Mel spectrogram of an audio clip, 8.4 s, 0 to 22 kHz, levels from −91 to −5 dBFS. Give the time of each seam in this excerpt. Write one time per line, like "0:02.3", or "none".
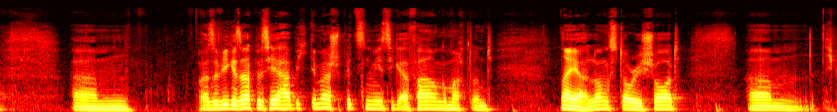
0:02.0
0:04.7

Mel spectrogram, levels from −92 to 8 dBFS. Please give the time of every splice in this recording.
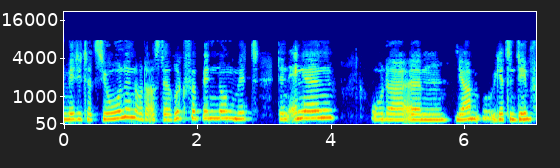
none

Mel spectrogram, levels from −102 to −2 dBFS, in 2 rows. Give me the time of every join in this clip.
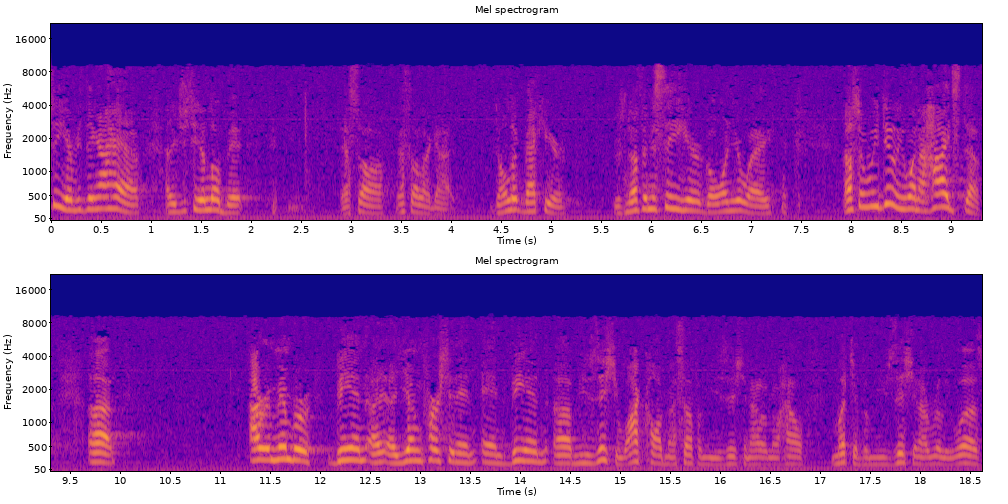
none

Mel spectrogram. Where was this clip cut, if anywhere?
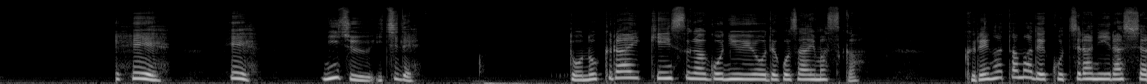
none

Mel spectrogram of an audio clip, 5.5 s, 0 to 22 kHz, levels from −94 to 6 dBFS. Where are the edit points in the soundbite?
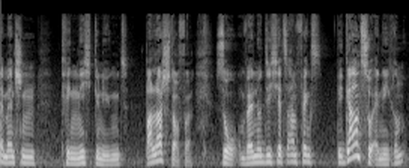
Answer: none

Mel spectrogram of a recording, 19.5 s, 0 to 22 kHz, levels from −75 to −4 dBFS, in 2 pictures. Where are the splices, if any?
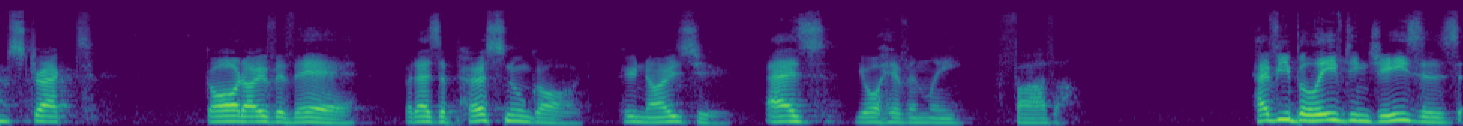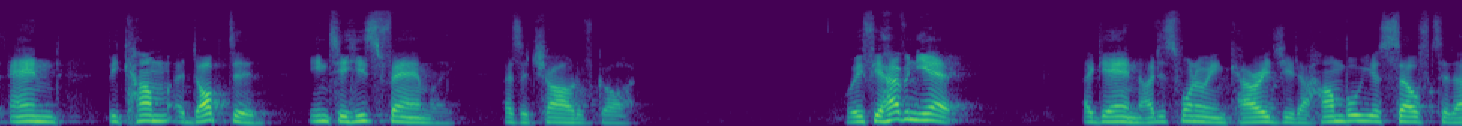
none

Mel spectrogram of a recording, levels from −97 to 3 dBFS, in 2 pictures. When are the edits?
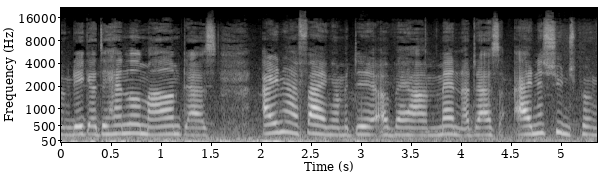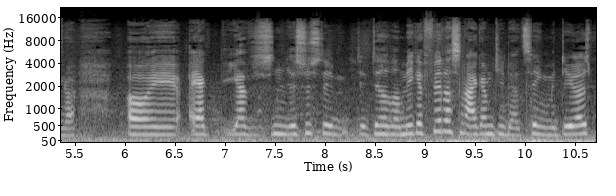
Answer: none

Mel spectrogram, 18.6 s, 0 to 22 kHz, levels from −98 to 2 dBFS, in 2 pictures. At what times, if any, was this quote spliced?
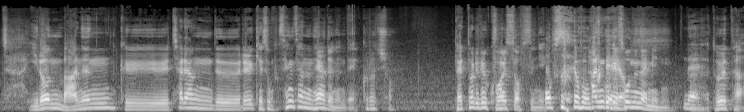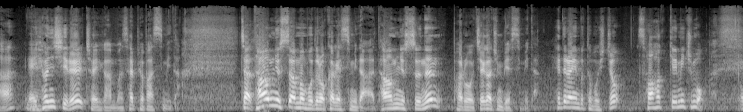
none

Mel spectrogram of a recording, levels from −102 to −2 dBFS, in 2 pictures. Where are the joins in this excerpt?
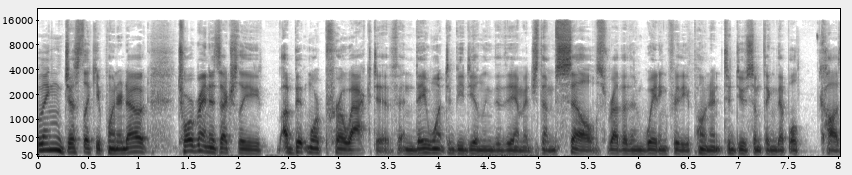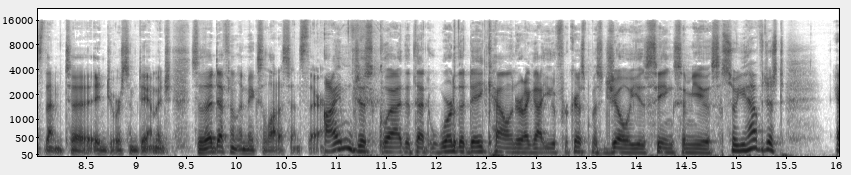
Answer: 0:14.8

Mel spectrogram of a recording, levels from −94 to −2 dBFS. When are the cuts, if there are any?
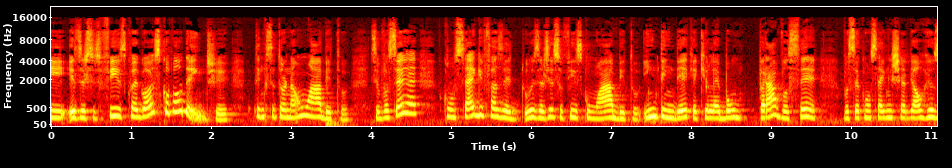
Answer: none

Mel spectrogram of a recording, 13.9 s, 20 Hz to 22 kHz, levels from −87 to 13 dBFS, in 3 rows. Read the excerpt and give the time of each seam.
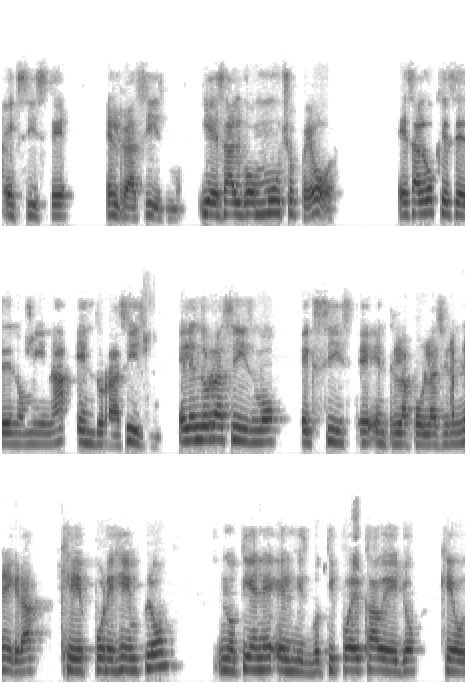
0:06.3

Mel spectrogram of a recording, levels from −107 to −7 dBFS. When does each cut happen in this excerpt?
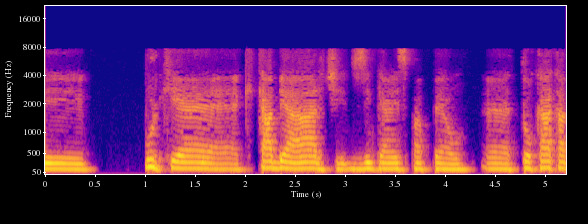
0:01.1

